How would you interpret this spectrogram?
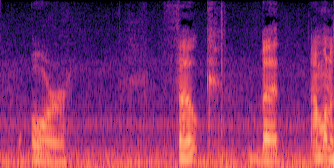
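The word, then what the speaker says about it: Fouke: to talk about the falc or folk but I'm gonna say falc because it's spelled f-o-u-k-e but I think locals in Arkansas pronounce it as Folk but the falc county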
